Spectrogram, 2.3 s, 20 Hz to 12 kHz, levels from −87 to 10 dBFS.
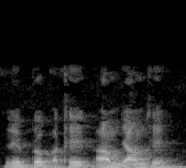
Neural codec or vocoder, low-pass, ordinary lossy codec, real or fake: none; 7.2 kHz; MP3, 96 kbps; real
